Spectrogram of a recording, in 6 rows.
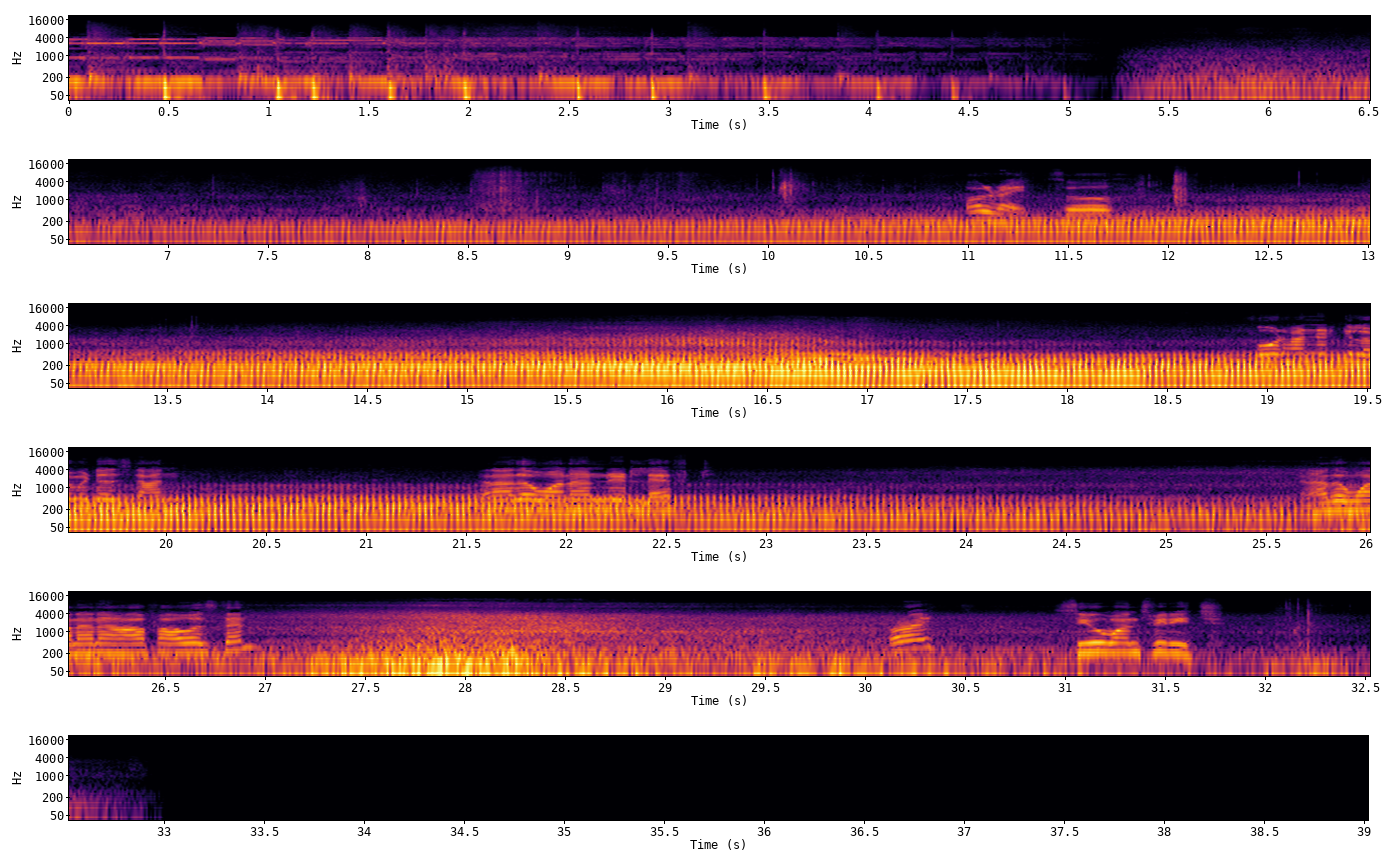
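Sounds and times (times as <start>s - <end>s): vehicle engine running: 5.3s - 32.8s
footsteps scuffing: 7.0s - 10.8s, 11.8s - 12.2s.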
